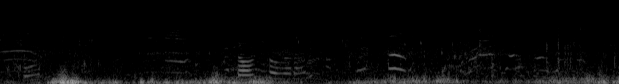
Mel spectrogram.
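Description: Wind buffeting the microphone in uneven gusts, loudest about half a second in, with faint, distant voices in the background.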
